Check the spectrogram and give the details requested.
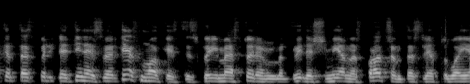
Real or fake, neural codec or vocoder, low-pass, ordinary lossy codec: fake; vocoder, 44.1 kHz, 128 mel bands, Pupu-Vocoder; 9.9 kHz; AAC, 64 kbps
